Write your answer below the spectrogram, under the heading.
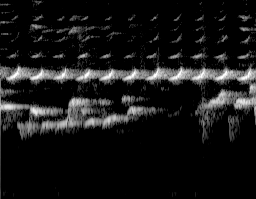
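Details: Bar-winged prinia singing, played to coax quiet caged songbirds into song: quick repeated high chips at a regular pace, layered with lower sliding whistles that rise toward the end, and a soft low rumble behind.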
